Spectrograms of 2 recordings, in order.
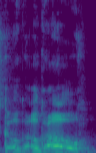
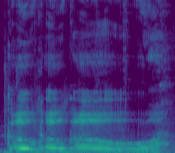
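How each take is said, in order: First: StarCraft Marine voice. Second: High, loud gung-ho soldier yell; StarCraft Marine voice. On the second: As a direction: bark orders like a space marine. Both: Pretend. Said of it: "That's like my StarCraft Marine voice".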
